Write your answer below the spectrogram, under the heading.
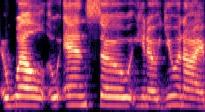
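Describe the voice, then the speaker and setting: There is noticeable background noise. Through it, a woman speaks in a Southern US accent. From US South, North Carolina. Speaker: podcast co-host. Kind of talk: casual chat.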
